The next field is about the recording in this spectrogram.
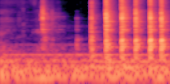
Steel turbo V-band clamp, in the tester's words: you can still hear it moving when you tap it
